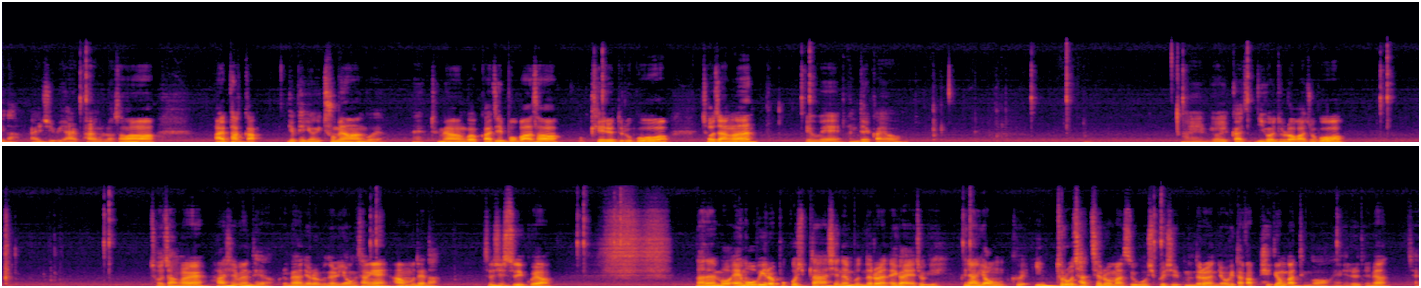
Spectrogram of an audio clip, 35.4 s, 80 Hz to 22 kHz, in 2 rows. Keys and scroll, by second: 1.4 ctrl+2, 9.8 2, 11.0 ctrl+1, 11.8 Escape, 12.6 ctrl+2, 16.6 Escape.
